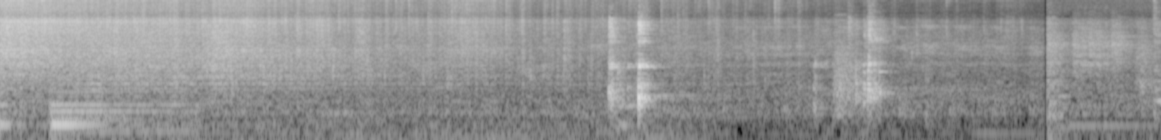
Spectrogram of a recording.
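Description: Dosa batter sizzling on a hot cast-iron tawa, the hiss fading gradually. About six seconds in, a steel ladle clinks against the steel batter bowl, and near nine seconds a steel lid clanks down over the tawa.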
